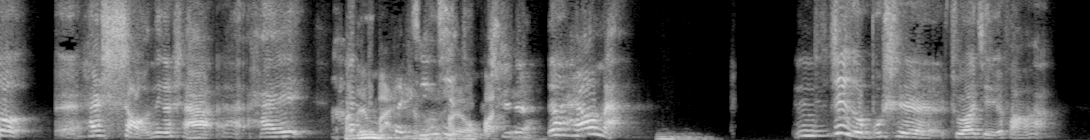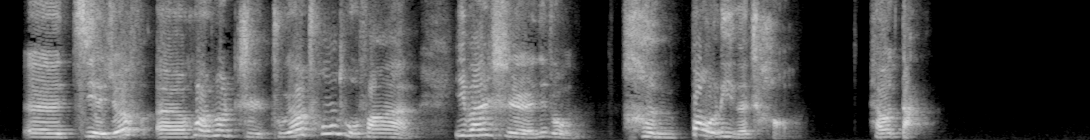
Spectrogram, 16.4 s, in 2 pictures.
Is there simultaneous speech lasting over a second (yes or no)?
yes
